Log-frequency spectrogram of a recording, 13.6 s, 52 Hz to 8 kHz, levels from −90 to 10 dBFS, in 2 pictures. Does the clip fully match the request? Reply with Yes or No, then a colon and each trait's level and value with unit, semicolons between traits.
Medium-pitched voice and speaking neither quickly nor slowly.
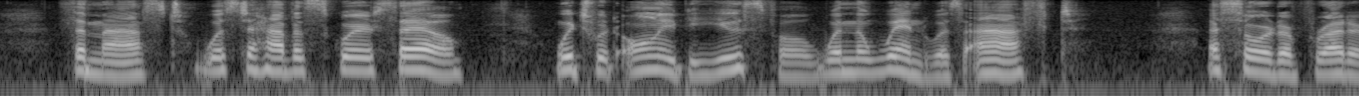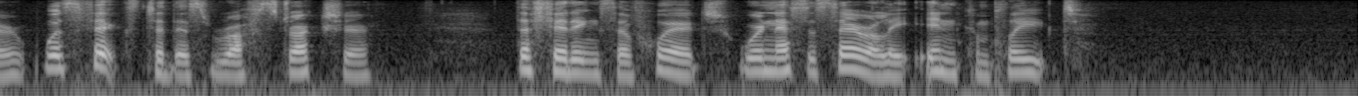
Yes: medium, 175 Hz; average, 155 wpm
